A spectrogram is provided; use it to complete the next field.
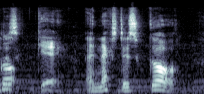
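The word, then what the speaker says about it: ご: And next is go. You pronounce this as go, right? Ko as normal. Then add your Dakuten marks in the position shown in the image above.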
